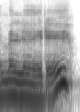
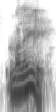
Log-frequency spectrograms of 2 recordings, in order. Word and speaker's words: Melady: your last name because i keep wanting to say melody and that's not how you say it get out of town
